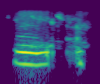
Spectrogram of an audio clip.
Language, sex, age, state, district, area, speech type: Santali, female, 30-45, West Bengal, Birbhum, rural, conversation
